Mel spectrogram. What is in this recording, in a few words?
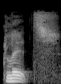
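"glitz", British English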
